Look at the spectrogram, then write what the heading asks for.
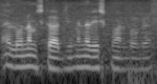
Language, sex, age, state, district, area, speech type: Punjabi, male, 30-45, Punjab, Pathankot, urban, spontaneous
